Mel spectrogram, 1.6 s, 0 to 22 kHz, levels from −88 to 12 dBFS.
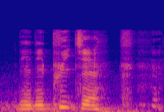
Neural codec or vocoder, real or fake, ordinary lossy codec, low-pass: vocoder, 44.1 kHz, 128 mel bands every 256 samples, BigVGAN v2; fake; none; 7.2 kHz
